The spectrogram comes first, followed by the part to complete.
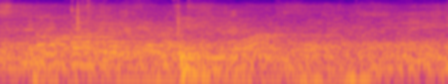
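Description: Many people talking among themselves at once in a large, echoing chamber, a general murmur of conversation. Two sharp knocks cut through it, about half a second and a second in, the second the louder.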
